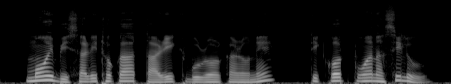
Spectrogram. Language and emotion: Assamese, sad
